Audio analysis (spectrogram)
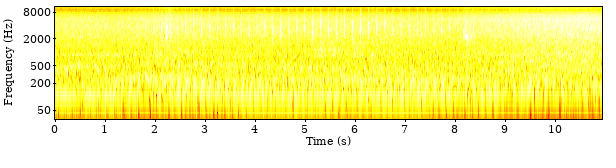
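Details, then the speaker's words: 1960 Pontiac Bonneville V8 with AFB carb, dwell a little high at about 30 degrees, no accelerator needed: low steady idle rumble with even firing, no knocks or misses; healthy, normal. "we got the uh dwell a little bit high but it was right at 30. we can play with that again later"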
